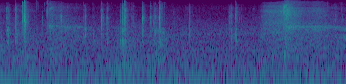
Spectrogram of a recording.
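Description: Fingers type on a computer keyboard in a quiet room, tapping out scattered individual keystrokes including tab and enter presses, faint and close over a steady background hiss.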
